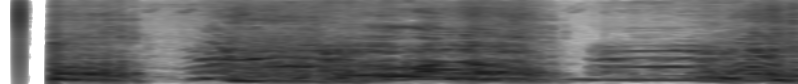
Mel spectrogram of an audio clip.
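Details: Lion giving a deep, rough roar that rises and swells into a long growling rumble, dips briefly, then continues as a steadier low drawn-out moan.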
